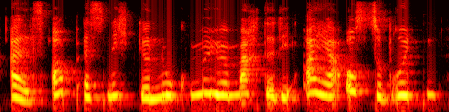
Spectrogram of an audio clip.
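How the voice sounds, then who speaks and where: Woman doing a shrill, shrieking mother pigeon. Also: moderate pace, a little mellow. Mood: shrill, aggrieved. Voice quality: shrill, screeching. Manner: complaining, scornful. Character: shrieking anxious mother pigeon guarding eggs. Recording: dull lo-fi recording.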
